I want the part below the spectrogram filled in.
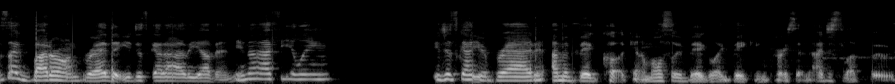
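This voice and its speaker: A woman's medium-pitched voice with vocal fry, lively intonation and a fairly quick pace. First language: French. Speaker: astrologer. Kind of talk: live stream chat with viewers. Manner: formal.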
